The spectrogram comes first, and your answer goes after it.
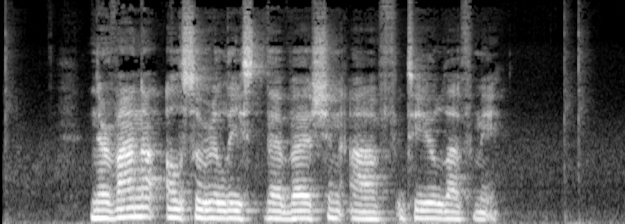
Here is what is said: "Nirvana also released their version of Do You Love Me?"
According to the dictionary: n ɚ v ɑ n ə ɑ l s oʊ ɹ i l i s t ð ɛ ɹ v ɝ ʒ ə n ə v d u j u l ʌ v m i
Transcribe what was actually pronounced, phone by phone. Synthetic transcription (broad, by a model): n ɚ v ɑ n ə ɑ l s oʊ ɹ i l i s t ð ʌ v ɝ ʃ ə n ə v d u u l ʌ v m i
